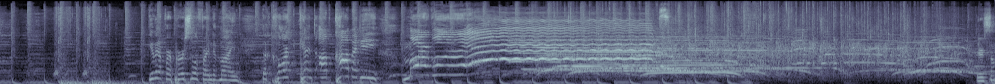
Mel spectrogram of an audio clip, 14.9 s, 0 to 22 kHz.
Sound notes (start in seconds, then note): 0.2 uptempo music; 7.0 audience cheering; 10.0 audience cheering and clapping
